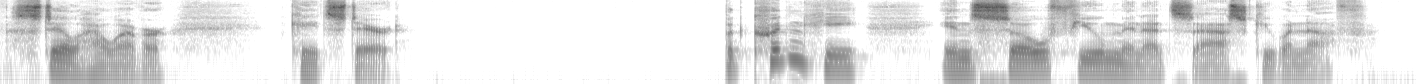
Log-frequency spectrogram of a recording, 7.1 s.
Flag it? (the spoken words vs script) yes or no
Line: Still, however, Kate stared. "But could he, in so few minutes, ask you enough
yes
